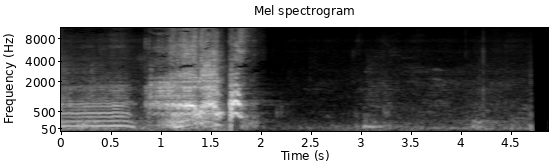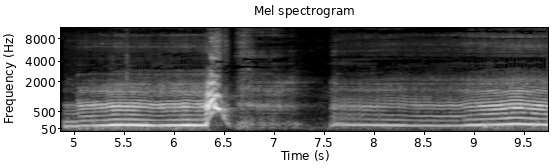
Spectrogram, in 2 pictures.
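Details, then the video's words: Angry dog. A short growl leads into a rough burst of barking, then quiet, then long deep rumbling growls broken by one sharp bark. "Angry Dog Barkings Sound || Aggressive Barking Dog"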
